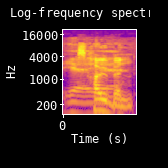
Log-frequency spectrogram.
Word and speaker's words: Holborn: Holborn ants and pancreas I always pronounce it Holborn as well helping Hoban yeah the L was not even there apparently shadow Secretary of State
